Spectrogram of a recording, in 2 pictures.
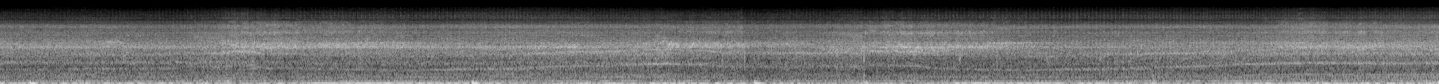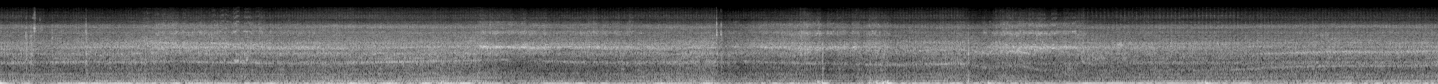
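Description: Racing kart engine heard from on board, its pitch rising and falling over and over as the throttle is opened on the straights and lifted into the corners, with a low rumble beneath and a few short knocks.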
